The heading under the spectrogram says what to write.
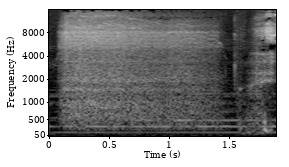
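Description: A single deep, slow breath taken during meditation, a steady airy rush lasting about a second and a half before cutting off, with a faint low hum beneath it.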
